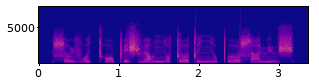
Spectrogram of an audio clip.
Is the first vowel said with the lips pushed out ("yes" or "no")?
no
